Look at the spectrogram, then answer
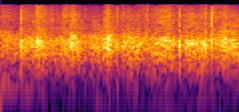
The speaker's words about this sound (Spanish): Entonces, un aplauso para él, por favor.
